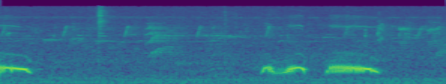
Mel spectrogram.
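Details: Spotted dove giving a thổ đồng style calling coo used to stir a decoy bird into cooing; a short coo opens, then after a pause a rising two-part phrase ending in a longer mellow drawn-out note.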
